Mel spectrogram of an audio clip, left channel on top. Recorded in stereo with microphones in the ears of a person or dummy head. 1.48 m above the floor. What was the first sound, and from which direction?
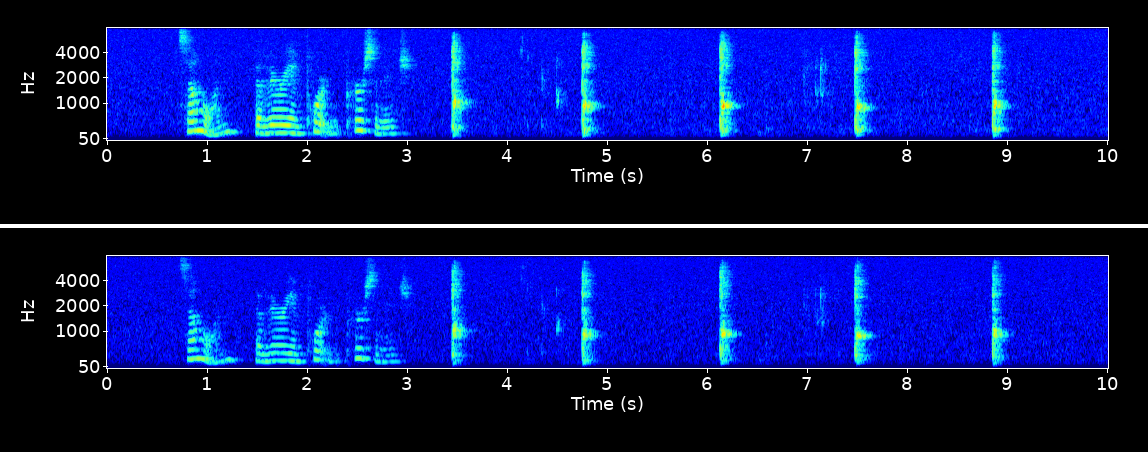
A woman speaking, 60° left (ahead or behind).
